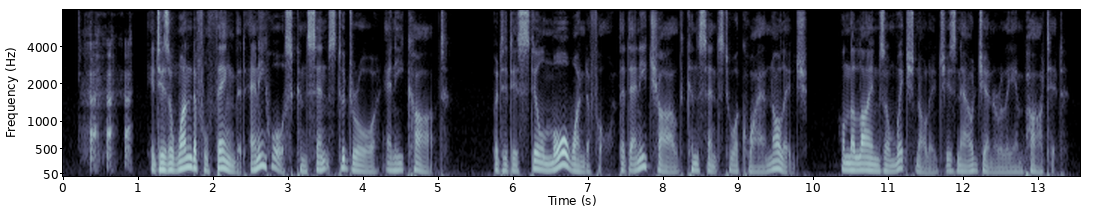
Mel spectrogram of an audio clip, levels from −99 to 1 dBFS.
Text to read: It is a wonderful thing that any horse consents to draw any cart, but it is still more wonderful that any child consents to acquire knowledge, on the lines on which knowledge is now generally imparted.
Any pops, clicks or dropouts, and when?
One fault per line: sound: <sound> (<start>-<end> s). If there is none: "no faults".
sound: laugh (0.2-0.9 s)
